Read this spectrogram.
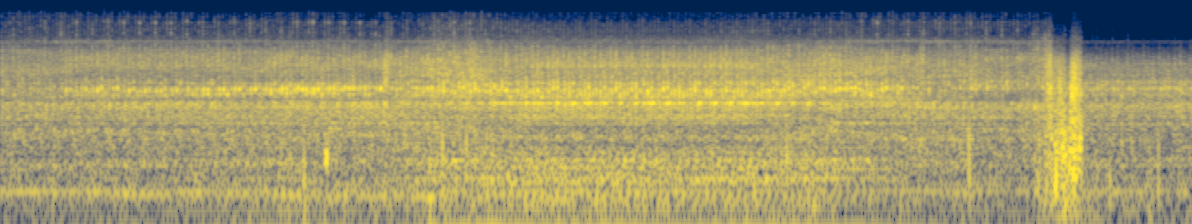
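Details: Honda Fit petrol engine at idle with light, uneven tapping about three per second, owner likens it to a diesel Kombi or old sewing machine and says it lessens when warm; engine knocking, cause unknown, car sent to shop.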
